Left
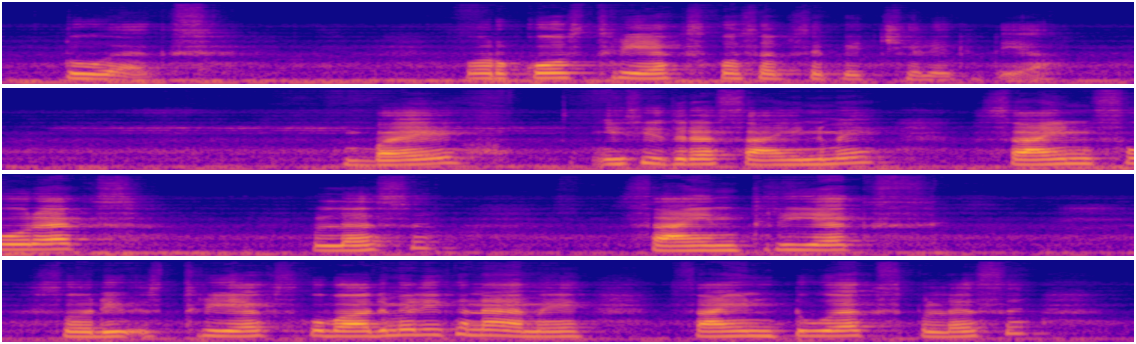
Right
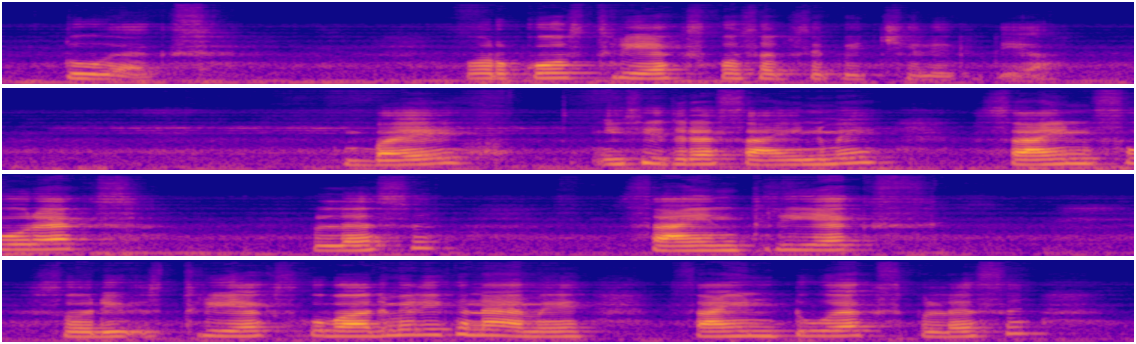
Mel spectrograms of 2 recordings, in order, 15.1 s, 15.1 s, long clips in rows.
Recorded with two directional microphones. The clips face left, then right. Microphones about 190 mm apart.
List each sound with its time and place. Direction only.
0.2 s speech: 15° left (ahead or behind)
4.9 s a woman's voice: 15° left (ahead or behind)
